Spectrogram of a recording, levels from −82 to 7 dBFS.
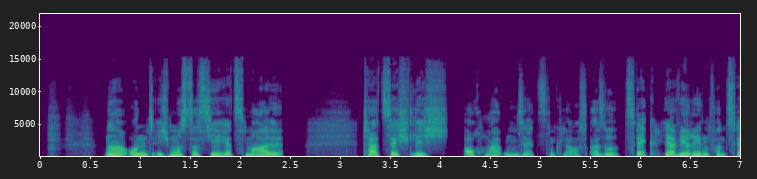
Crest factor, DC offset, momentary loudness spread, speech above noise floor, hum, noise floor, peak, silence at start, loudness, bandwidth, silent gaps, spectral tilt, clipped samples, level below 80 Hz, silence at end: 18 dB; under 0.1%; 11 LU; 30 dB; none; -52 dBFS; -6 dBFS; 0.1 s; -23 LUFS; 15.5 kHz; 2.48-2.65 s; -5.5 dB/octave; under 0.1%; -66 dBFS; 0.05 s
